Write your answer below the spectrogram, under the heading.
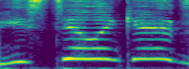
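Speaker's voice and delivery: mock screamed alarm, very high-pitched scream. Retelling a wrestling match crowd moment: imitating own past screaming. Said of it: "I started screaming".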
